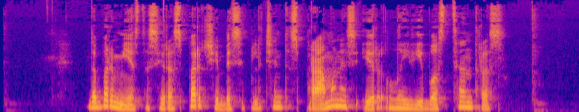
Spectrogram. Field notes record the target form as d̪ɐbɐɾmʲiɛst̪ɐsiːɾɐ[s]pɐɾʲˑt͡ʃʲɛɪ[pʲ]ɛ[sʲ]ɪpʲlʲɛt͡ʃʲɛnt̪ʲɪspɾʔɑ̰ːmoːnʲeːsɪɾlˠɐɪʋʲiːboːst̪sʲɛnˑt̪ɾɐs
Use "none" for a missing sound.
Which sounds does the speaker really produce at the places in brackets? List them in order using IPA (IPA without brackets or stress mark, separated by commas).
s, bʲ, sʲ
